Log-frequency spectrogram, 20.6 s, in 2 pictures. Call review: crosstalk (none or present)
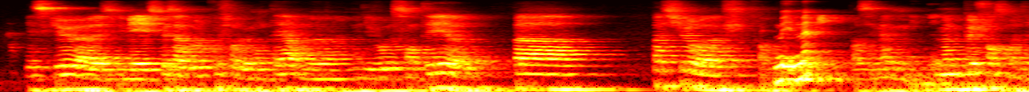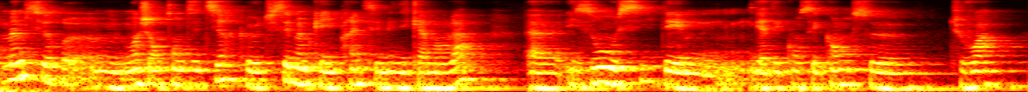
none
